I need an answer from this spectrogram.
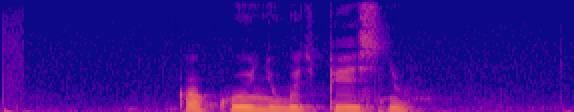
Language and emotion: Russian, neutral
